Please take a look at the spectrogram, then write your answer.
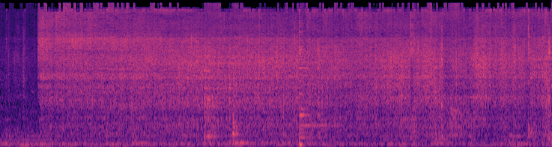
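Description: Egg chow mein with sauce and scrambled egg is stirred and fried in a pan, a loud, steady close sizzle that starts abruptly, with occasional scrapes and knocks of the utensil against the pan.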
